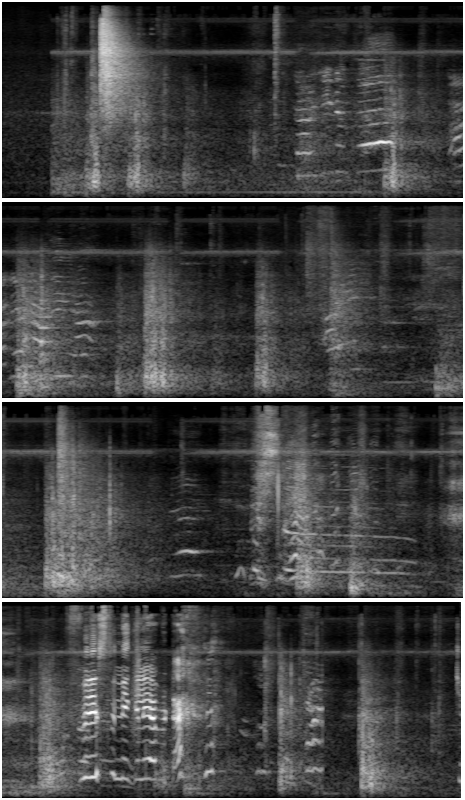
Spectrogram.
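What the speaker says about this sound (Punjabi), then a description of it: "ਪਟਾਕੇ ਚਲਾ ਕੇ ਦੀਵਾਲੀ ਮਨਾਈ ਜਾਂਦੀ ਆ" Loud Diwali firecrackers burst repeatedly in a village, sharp bangs spaced irregularly, some crackling, while people talk and shout in between.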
